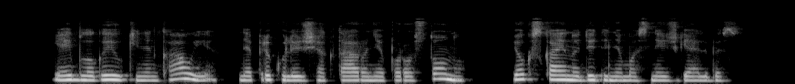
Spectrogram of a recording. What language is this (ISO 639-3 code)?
lit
